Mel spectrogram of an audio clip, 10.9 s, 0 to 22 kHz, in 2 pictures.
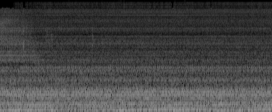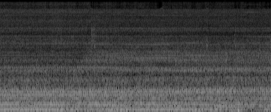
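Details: New Bosch Serie 4 EcoSilence washer, technician-installed with transit screws removed, spinning: constant droning hum over steady roar, louder than expected, from drum/spindle while brushless motor is quiet; 400–1400 rpm, loaded or empty, cause unknown.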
